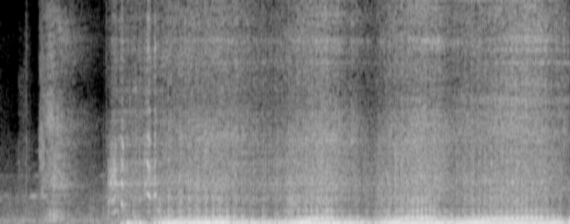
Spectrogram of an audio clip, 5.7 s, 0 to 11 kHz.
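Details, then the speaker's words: 1972 Honda CB500K1 four, about 14,720 miles, recent head gasket and valve adjustment, new shifter and clutch push rod seals: catches quickly, then a smooth even burble rising and falling cleanly with throttle blips; healthy start and rev. "Runs excellent. Had a recent head gasket done. Valves adjusted."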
